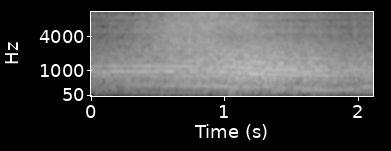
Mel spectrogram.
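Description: Car road noise swelling up and holding, with soft background music underneath.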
